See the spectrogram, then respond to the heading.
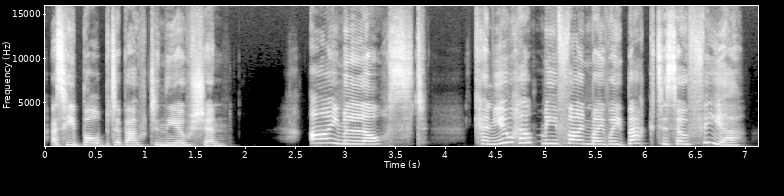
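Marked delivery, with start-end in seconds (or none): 2.7-7.0 high, pleading little voice; Sammy's lost voice. Acted. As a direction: ask for help like a lost little one. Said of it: "he said".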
